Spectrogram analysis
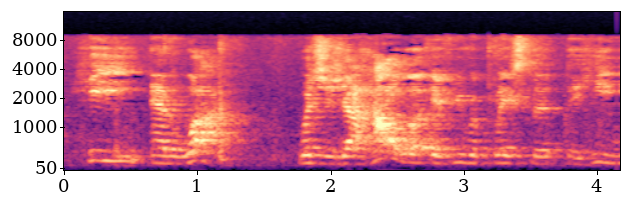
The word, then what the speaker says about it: Yahweh: That this seems to be the true Hebrew pronunciation of the divine essential name, Yahweh. Jehovah will appear more obvious from the sound they seem to have given their characters.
